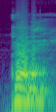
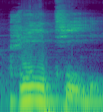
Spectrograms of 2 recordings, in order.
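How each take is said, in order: First: "pretty" with a short lax first vowel; "pretty" said correctly, short first syllable; correct pronunciation. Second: "pretty" wrongly as "pree-tee", long ee; "pretty" with stretched ee vowels; mispronounced. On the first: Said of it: "而不要念成". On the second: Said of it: "这个念错是念一二三四的一". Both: Shown as a demonstration.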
